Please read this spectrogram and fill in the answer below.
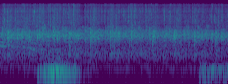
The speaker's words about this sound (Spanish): ¿Por qué no damos un aplauso a Dios por eso? ¿Sí?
